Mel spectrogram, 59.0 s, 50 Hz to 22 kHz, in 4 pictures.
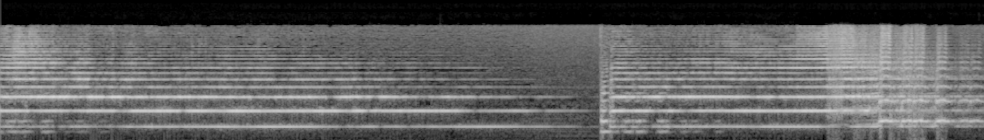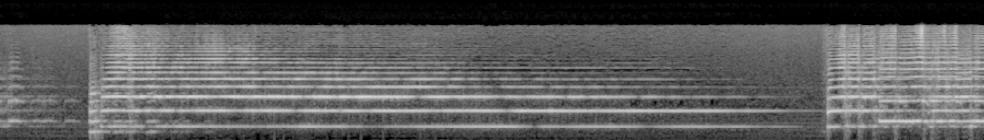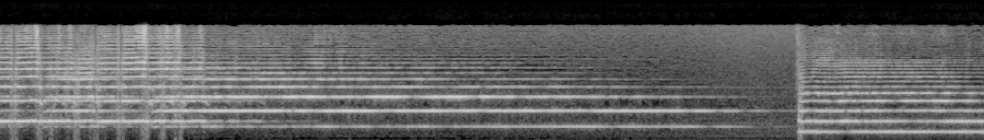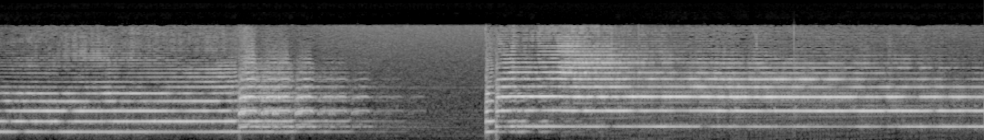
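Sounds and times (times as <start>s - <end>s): shofar long blast: 0.0s - 59.0s.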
